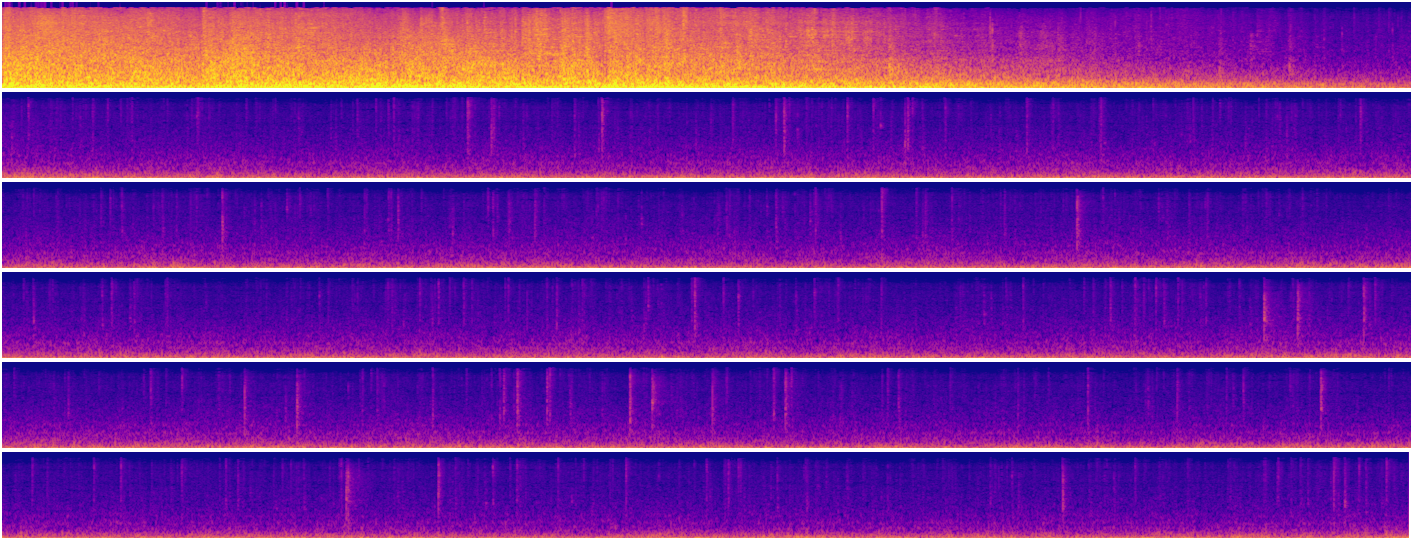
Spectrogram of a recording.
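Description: double monstrous explosion with sounds of a campfire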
